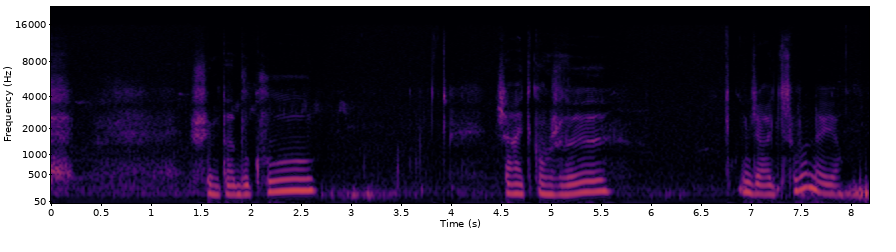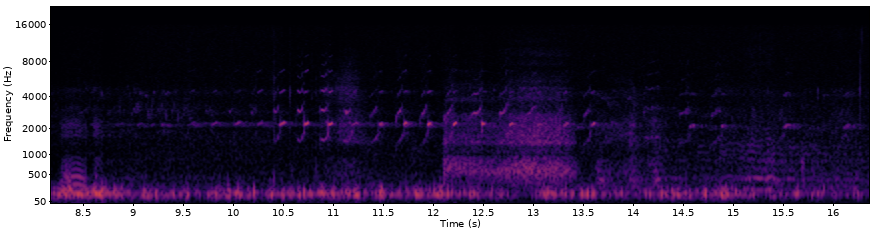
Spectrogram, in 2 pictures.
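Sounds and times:
bees buzzing outdoors in spring: 0.0s - 3.4s, 8.2s - 16.3s
birds chirping and twittering: 0.0s - 16.3s
speech: 1.5s - 2.8s, 4.5s - 5.7s, 6.8s - 8.8s.

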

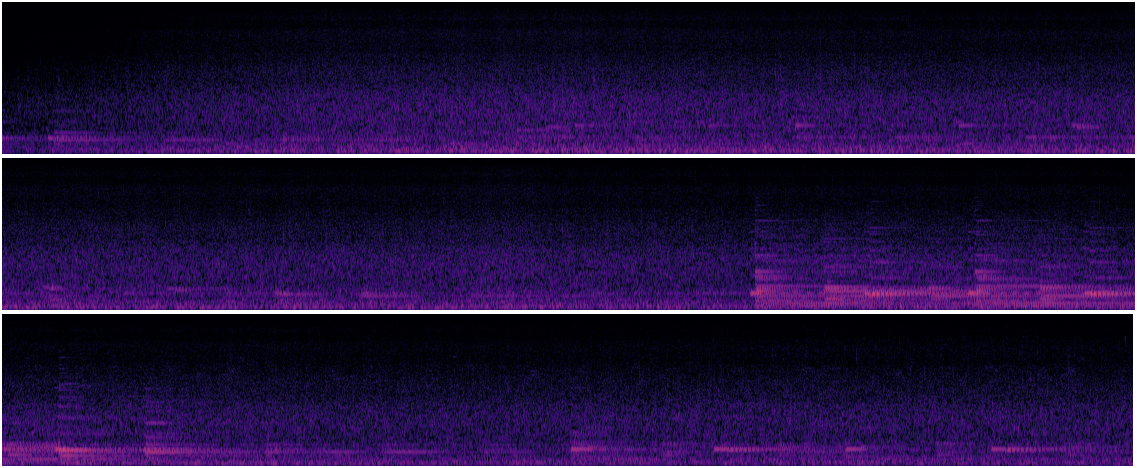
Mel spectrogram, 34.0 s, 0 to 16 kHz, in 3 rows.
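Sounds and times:
soft sustained musical tones: 0.0s - 33.9s
waterfall bubbling over rocks: 0.0s - 33.9s.

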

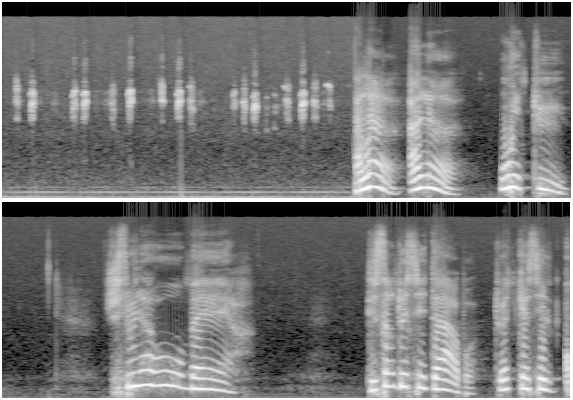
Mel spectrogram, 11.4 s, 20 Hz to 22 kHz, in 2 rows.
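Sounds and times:
birds singing in a garden: 0.0s - 5.4s
faint low hum: 0.0s - 11.3s
speech: 3.6s - 5.7s, 6.8s - 8.1s, 9.4s - 11.3s.

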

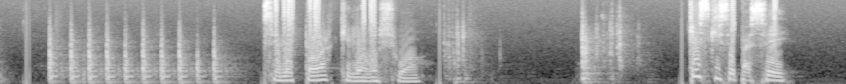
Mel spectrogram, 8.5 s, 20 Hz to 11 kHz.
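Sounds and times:
firm loud knocking on the door of a house: 0.4s - 2.4s
speech: 2.8s - 4.3s, 7.0s - 7.9s.

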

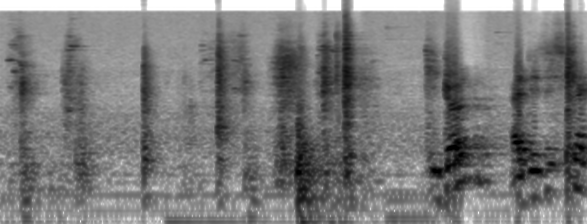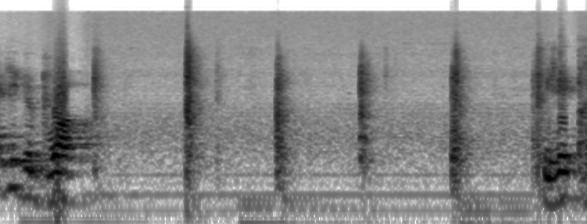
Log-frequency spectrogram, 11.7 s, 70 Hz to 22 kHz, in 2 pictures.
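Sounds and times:
door creaking and clunking open: 0.0s - 1.0s, 1.8s - 3.5s
speech: 4.3s - 6.8s, 11.3s - 11.7s.

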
